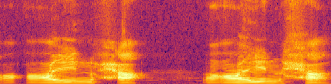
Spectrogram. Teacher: 2 নম্বর মাখরাজ হলকের মধ্যখান, হলকের মধ্যখান হইতে আইন হা, এটা নিচে যাচ্ছে না, এই কম্পনটা নিচে যাচ্ছে না, কিন্তু আইন হা, আইন হা 2 নম্বর মাখরাজ, আইন হা।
